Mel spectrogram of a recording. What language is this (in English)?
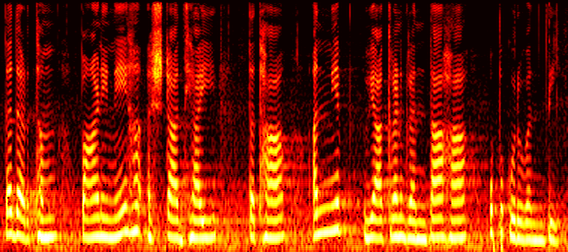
Sanskrit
